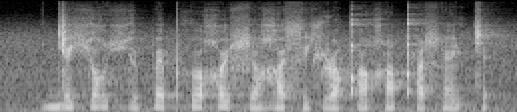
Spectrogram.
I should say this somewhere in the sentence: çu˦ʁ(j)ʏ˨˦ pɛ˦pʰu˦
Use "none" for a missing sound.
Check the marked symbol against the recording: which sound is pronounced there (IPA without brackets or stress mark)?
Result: ç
